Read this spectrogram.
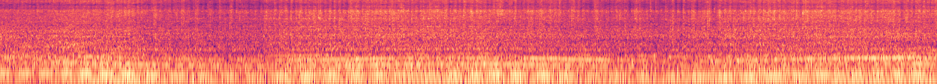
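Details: Zero-turn mower engine at low idle with blades (PTO) engaged, after valve adjustment: uneven idle sags and stumbles, bogging under load; both cylinders have spark, it dies when driving is added, cause unknown.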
